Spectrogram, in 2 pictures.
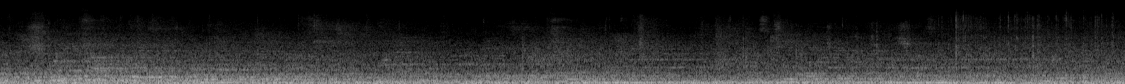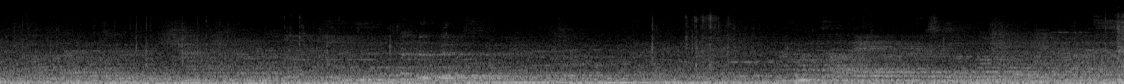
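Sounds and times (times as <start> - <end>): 
murmur of many low voices inside Bath Abbey: 0.0 - 22.4.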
